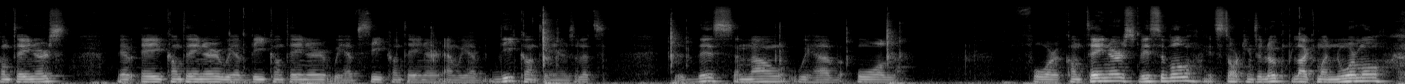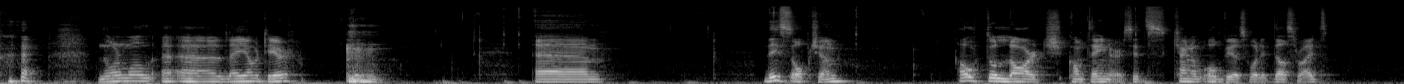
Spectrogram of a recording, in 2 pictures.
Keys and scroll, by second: 6.7 shift+super+k, 8.9 super+p.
